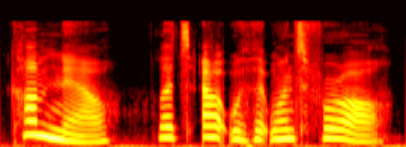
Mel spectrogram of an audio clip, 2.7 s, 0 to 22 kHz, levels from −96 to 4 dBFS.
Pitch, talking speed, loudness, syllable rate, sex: 235 Hz, 200 wpm, -15 LUFS, 4.1 syllables/s, female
